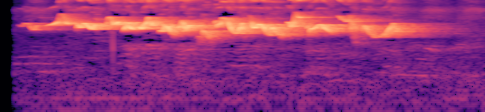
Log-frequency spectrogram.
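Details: Ultramarine grosbeak, azulão mineiro, giving a fast song: a continuous warbled run of quick rising and falling whistled notes packed closely together, lasting about three seconds and then fading out.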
